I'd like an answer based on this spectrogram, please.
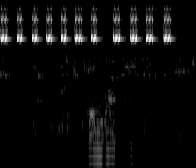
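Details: Shrill, evenly spaced chirps from a jangkrik jeliteng, a Javanese field cricket caught in a paddy field, about three and a half per second, with a brief pause in the middle and a low murmur behind.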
